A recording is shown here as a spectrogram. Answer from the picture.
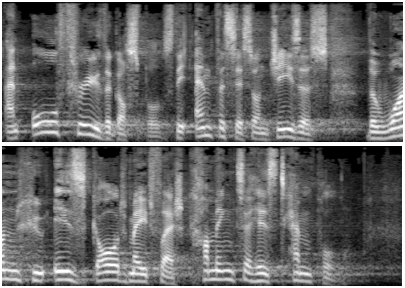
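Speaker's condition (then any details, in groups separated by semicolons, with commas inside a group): No condition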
